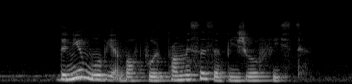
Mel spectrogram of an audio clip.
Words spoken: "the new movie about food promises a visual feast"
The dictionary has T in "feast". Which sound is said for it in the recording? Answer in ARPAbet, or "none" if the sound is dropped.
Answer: T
